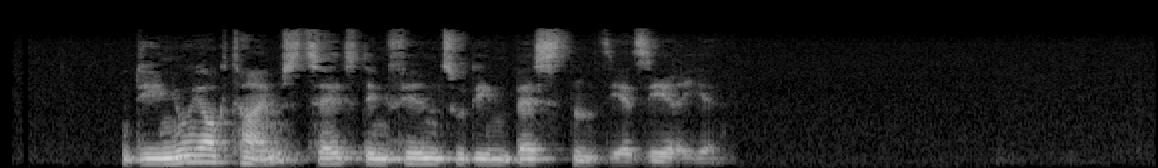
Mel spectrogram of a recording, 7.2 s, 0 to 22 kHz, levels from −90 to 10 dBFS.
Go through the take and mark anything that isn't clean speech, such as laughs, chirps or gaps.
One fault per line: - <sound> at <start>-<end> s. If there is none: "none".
none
